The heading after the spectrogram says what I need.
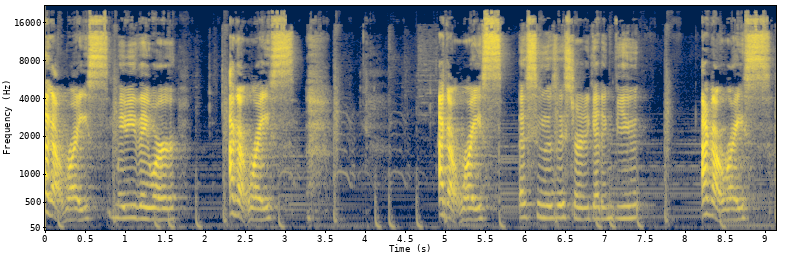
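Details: Complex vocal tics, a repeated phrase tic produced while talking, in a girl with Tourette syndrome who says she usually suppresses her tics.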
